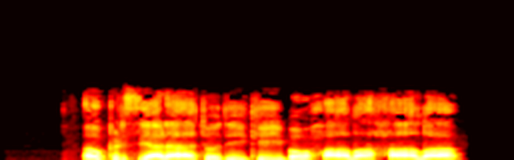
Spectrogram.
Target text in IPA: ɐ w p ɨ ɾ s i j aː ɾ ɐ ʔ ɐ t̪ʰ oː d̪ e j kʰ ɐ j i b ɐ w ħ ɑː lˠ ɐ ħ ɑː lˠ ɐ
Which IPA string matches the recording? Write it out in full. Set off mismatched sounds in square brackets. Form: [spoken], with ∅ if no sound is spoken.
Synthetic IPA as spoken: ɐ w p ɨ ɾ s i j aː ɾ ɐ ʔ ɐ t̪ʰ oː d̪ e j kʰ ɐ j i b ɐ w ħ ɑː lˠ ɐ ħ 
